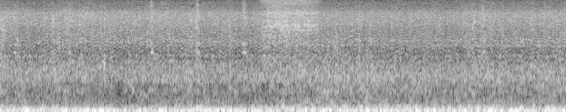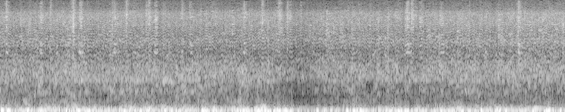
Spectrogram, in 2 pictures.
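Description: A car drives along a wet road with a low, steady rumble.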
